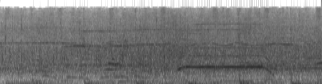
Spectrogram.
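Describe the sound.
An audience at a stage show applauds a magic act with dense, continuous clapping, a sustained whistle rising above it partway through, and faint voices mixed into the noise.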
